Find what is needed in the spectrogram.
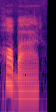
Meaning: although, albeit, whereas
- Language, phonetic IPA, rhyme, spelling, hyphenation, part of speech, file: Hungarian, [ˈhɒbaːr], -aːr, habár, ha‧bár, conjunction, Hu-habár.ogg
